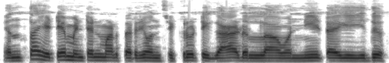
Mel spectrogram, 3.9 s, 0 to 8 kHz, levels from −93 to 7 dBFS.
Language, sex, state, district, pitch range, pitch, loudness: Kannada, male, Karnataka, Belgaum, 130-145 Hz, 135 Hz, -13 LUFS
